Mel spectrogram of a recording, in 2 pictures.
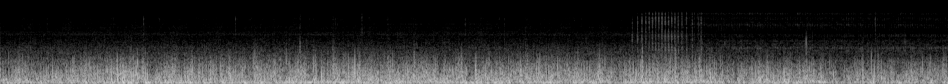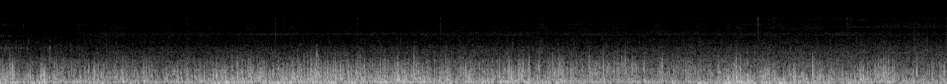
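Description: Wind buffeting the microphone of a camera on a moving bicycle, a steady low rumble, with a short hiss about six and a half seconds in.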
